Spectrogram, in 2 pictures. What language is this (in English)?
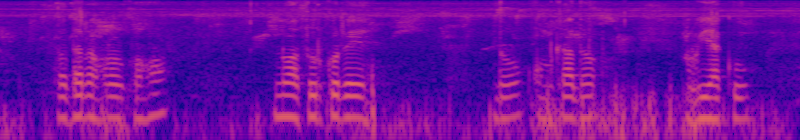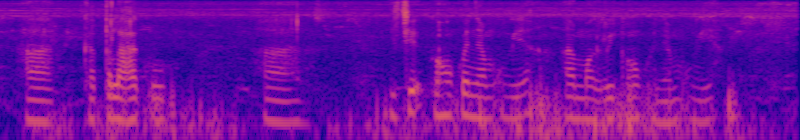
Santali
